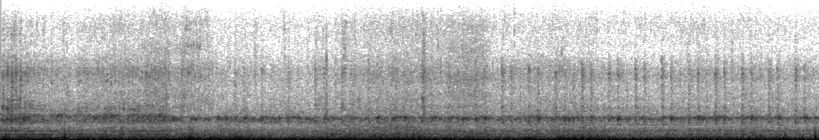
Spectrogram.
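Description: Fishing boat's engine running steadily, a constant low rumble with a thin steady whine above it.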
